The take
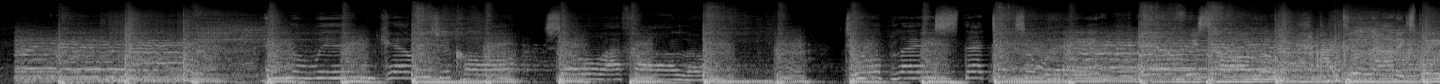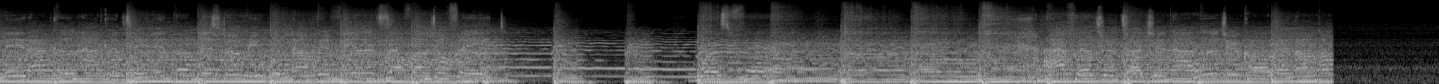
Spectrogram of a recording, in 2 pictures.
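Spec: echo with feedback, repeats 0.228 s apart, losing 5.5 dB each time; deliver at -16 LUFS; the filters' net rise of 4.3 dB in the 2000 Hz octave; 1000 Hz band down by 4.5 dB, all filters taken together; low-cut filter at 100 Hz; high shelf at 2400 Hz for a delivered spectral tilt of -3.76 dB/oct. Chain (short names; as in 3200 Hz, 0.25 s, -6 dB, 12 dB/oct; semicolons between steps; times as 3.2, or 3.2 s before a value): HPF 100 Hz; bell 1000 Hz -9 dB; bell 2000 Hz +5 dB; high shelf 2400 Hz +6.5 dB; feedback echo 0.228 s, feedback 53%, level -5.5 dB; gain +3.5 dB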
